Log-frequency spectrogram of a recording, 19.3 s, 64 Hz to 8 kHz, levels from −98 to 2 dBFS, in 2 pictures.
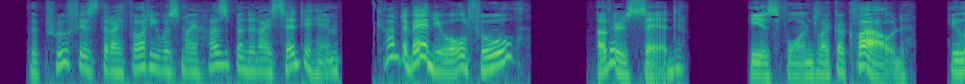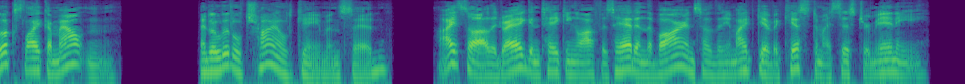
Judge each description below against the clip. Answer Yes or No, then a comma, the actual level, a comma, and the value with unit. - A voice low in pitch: Yes, low, 130 Hz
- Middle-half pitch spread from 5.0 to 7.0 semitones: Yes, wide, 5.5 semitones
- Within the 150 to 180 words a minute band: No, average, 195 wpm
